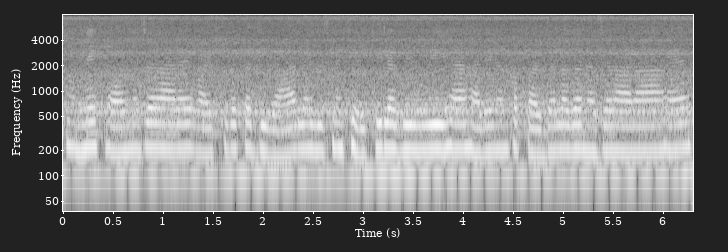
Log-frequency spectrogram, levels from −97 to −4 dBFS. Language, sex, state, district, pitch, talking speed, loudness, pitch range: Hindi, female, Chhattisgarh, Raipur, 195 Hz, 245 wpm, -14 LUFS, 185-200 Hz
